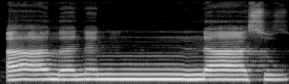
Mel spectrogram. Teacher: آمن الناس، نون کو نون سے ملائیں گے، نون مشدد ہے، نون زبر الف نا، 2 الف کے برابر اس کو لمبا کر کے پڑھیں گے، نون مشدد پر غنہ کرتے ہوئے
